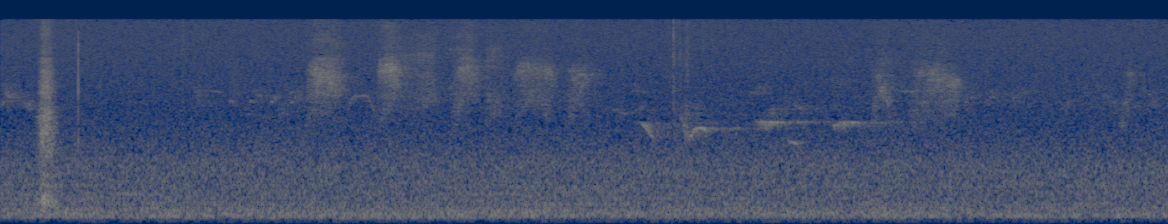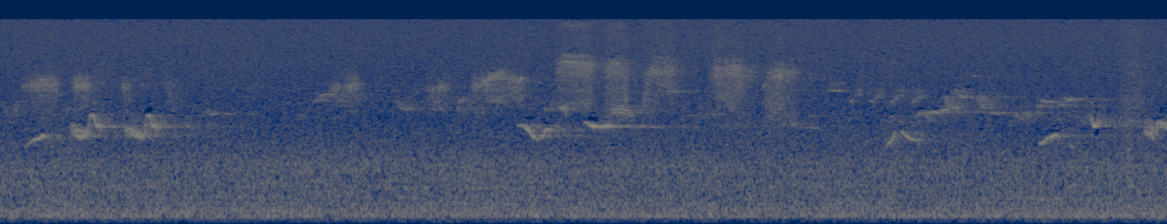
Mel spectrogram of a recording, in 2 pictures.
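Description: Faint bird chirps, short calls coming in loose clusters every few seconds, over a steady low background rumble. A single sharp tap sounds just after the start.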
